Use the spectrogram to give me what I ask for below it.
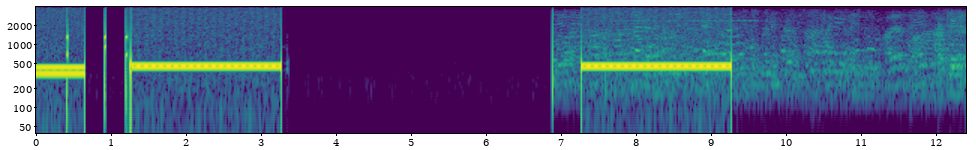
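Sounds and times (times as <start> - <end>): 
long steady mid-pitched telephone tones during a call transfer: 0.0 - 3.3, 7.3 - 9.3
faint noise: 1.3 - 12.4.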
